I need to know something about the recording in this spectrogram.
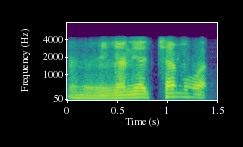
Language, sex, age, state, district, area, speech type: Urdu, male, 30-45, Uttar Pradesh, Ghaziabad, rural, conversation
